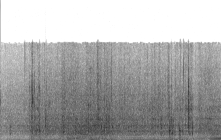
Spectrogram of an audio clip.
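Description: A rally car's engine heard from inside the cabin as it takes a square right. Its note rises and falls about a second and a half in, then holds steady, over constant road noise.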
